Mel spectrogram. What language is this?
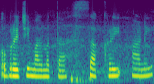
Konkani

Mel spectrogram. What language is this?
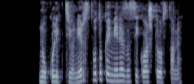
Macedonian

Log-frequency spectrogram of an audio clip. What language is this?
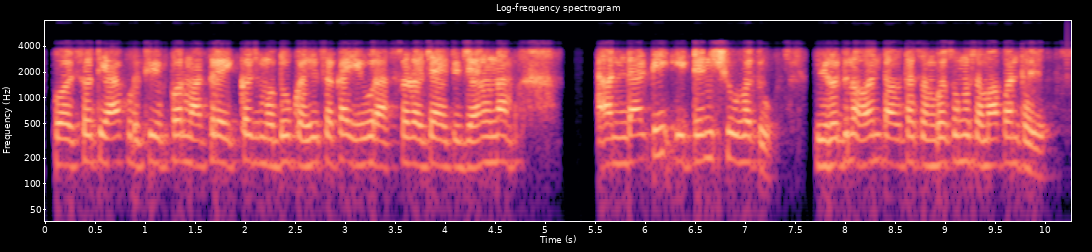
Gujarati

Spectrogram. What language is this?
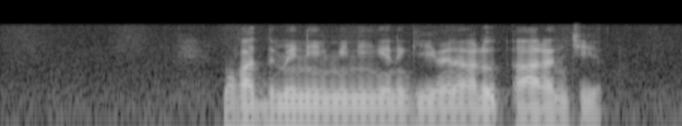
Sinhala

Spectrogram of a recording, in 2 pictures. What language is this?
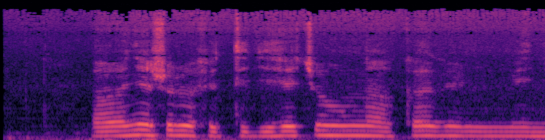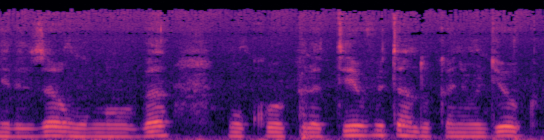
Kinyarwanda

